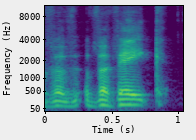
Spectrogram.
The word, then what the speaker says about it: Vivek: I see him me, and him are Vivek. Rhymes like with cake. That's how you say it the right way.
